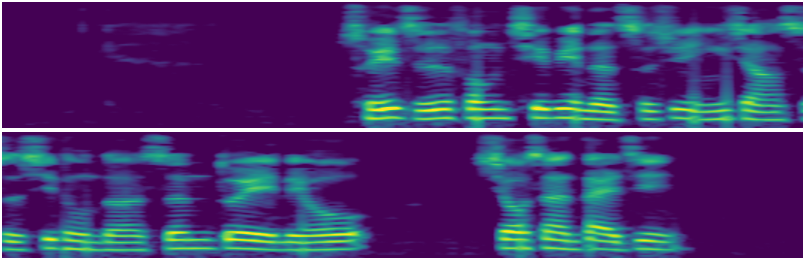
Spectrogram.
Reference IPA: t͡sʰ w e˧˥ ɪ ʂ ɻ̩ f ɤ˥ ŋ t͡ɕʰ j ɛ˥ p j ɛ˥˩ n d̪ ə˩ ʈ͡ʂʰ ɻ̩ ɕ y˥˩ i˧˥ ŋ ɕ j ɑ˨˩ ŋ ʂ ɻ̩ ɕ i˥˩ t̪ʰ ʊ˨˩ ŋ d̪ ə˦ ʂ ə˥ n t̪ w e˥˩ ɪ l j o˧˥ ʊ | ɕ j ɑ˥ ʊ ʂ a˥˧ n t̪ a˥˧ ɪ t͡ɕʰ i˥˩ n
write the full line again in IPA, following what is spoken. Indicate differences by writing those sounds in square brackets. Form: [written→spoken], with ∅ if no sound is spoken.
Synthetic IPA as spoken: t͡sʰ w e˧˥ ɪ [ʂ→ʈ͡ʂ] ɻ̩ f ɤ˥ ŋ t͡ɕʰ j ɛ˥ p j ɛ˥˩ n d̪ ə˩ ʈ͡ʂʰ ɻ̩ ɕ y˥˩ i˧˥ ŋ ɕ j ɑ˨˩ ŋ ʂ ɻ̩ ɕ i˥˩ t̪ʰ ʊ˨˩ ŋ d̪ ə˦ ʂ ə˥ n t̪ w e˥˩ ɪ l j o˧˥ ʊ | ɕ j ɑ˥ ʊ ʂ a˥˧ n t̪ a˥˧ ɪ [t͡ɕʰ→t͡ɕ] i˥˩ n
